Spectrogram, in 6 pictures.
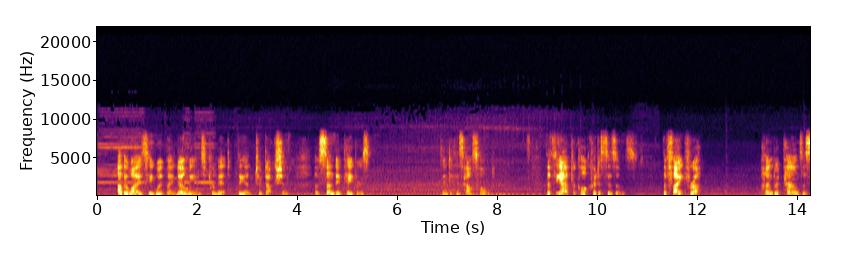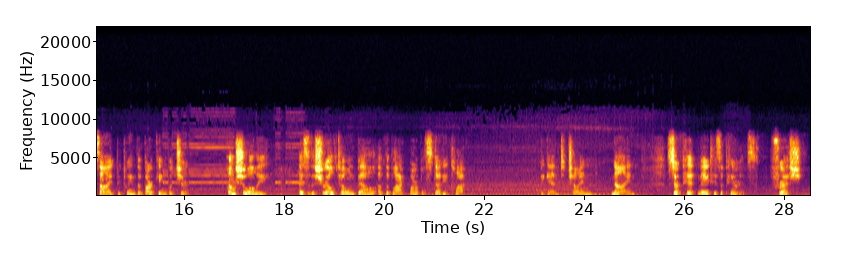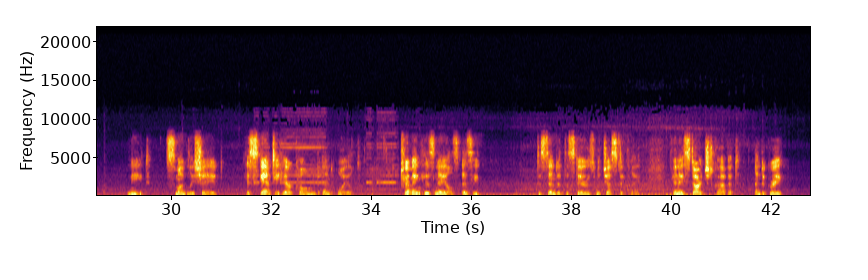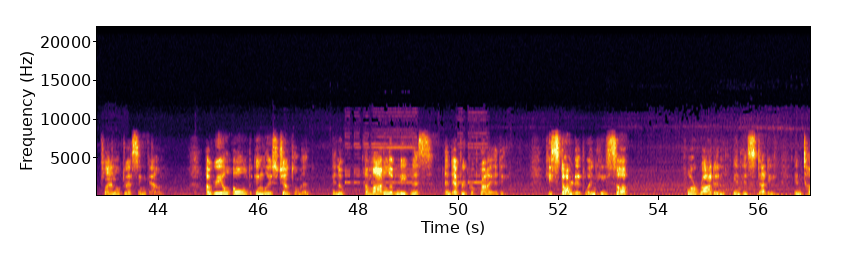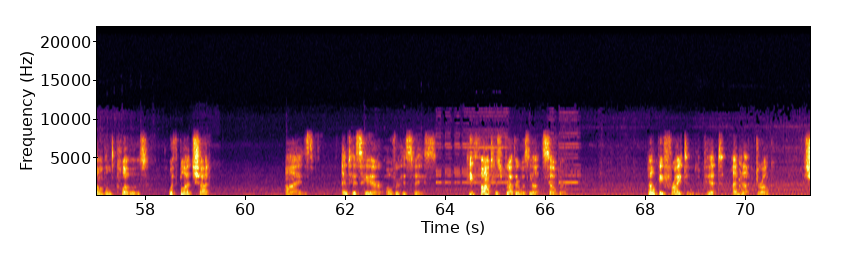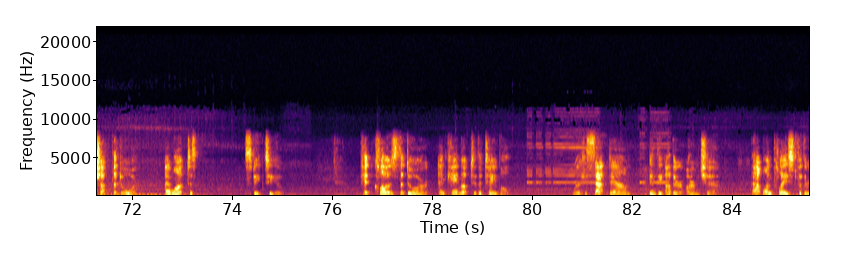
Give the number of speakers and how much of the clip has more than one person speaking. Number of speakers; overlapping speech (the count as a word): one, no overlap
